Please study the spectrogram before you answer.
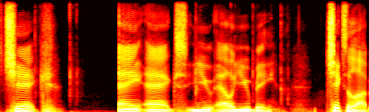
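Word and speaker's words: Chicxulub: a drawing of it's uh it's this i'll spell it chicks uh chick it's chick ax ulub chick's a love it's the name of a uh crater that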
